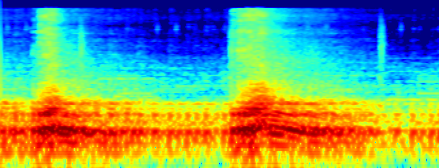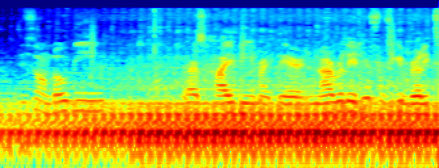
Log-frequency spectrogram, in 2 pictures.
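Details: Honda Grom small single-cylinder engine: catches, blips twice sharply, then settles into a quick, even idle with no knocks; healthy.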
